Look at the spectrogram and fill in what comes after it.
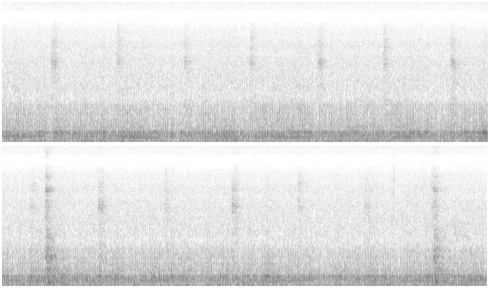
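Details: Sibling kittens lick and groom each other to a constant rumbling purr. Short crisp licking clicks repeat at roughly one-second intervals, with one louder click midway.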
